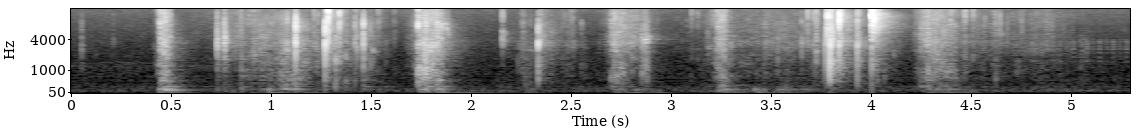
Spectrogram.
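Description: Thick blue jelly slime being squished and pressed flat by hand, giving a string of irregular sticky crackles and bubble pops that begin about half a second in.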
